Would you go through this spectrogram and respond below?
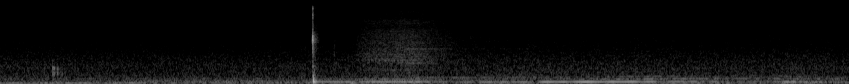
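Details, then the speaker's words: McIntosh C28 early-version preamp, recapped, after the turn-on noise modification: sharp click at switch-on, then a brief soft rush of hiss fading within a second; turn-on rush still present but clearly reduced. "well i'd have to say that that turn on rush was still present but it is less than before like for sure less than before"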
